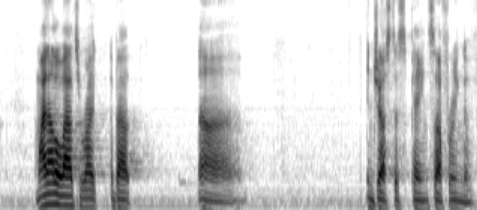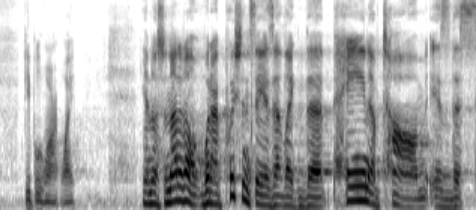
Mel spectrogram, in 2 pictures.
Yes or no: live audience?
yes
